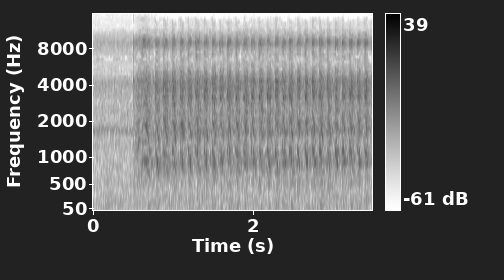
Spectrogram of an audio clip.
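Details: Honda CBR600 F4i fuel-injected non-runner, unstarted about three years, previously only ran on spray into airbox; fast steady starter whirr about three to four beats a second, never catches; crank no start, fuel delivery suspected, pump appears internal to tank.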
